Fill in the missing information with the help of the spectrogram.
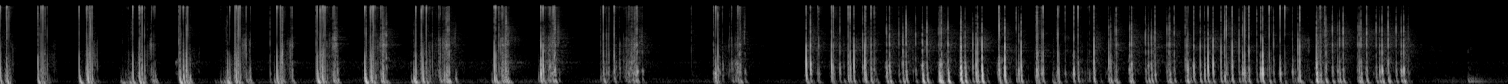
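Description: Long black nails tap and scratch the back of a smartphone in a brown leather case with a black grip, near the camera lens. Spaced, crisp clicks come first, then after a short pause a fast, dense flurry of tapping and scratching that runs for about six seconds before ending with one faint tap. The clicks are dry and bright, with almost no ring.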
